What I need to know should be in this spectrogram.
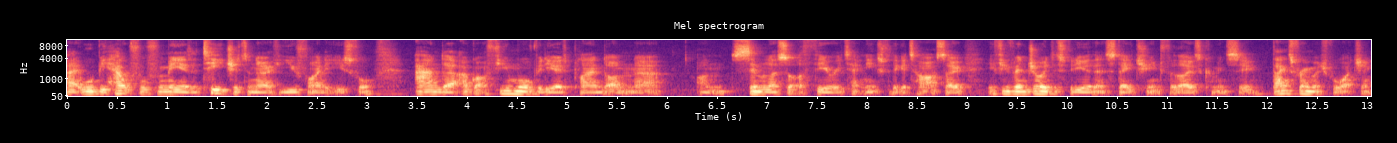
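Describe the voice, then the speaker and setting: Speaking at a very fast pace, a man uses a fairly low pitch and fairly even intonation. There is audible room echo and noticeable background noise. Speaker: guitar teacher. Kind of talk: tutorial.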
